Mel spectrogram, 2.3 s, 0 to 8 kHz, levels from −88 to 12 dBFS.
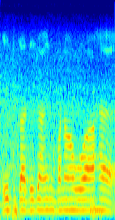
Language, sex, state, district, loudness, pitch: Hindi, male, Bihar, Katihar, -15 LUFS, 145 Hz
